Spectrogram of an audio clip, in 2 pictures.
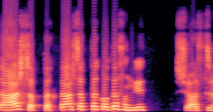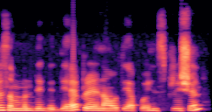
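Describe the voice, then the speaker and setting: A woman's voice: medium pitch, brisk, no room sound. A woman with a Hindi accent teaching a class, explaining a poem line by line in a patient, explanatory way and checking in with her listeners often. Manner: explanatory, frequent "theek hai" check-ins.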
